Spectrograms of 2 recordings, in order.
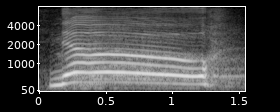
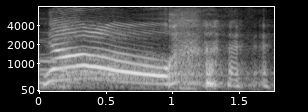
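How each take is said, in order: First: It is said gently and nicely. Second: It is said forcefully, really meaning it.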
